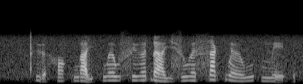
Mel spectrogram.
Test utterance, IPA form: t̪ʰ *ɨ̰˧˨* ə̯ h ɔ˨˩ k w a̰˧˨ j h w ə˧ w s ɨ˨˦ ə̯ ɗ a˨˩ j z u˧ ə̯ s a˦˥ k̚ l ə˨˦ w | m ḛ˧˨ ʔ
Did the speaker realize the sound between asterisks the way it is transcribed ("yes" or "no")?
yes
